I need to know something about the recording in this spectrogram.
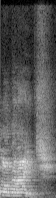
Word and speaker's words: organize: For example, organize. Organize. There are three syllables. That is a trisyllabic word. And where shall we give the stress? Organize. Organize. Organize. So, the accent has been given on the first syllable, organize.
